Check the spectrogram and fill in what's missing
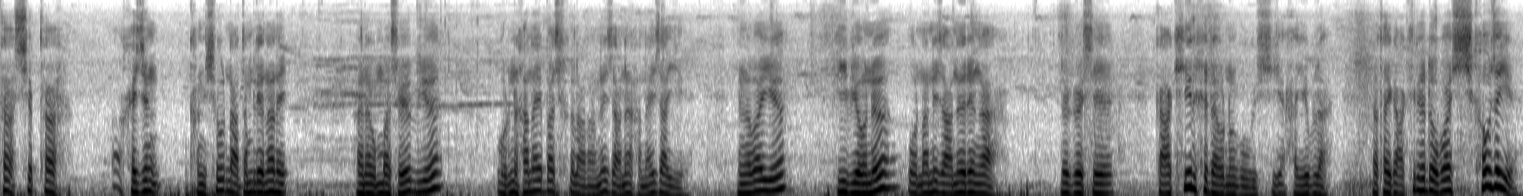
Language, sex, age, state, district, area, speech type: Bodo, male, 60+, Assam, Baksa, rural, spontaneous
